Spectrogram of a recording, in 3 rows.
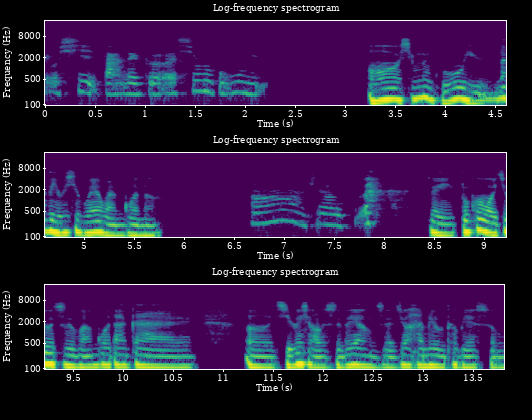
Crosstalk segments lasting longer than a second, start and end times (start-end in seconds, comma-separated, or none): none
